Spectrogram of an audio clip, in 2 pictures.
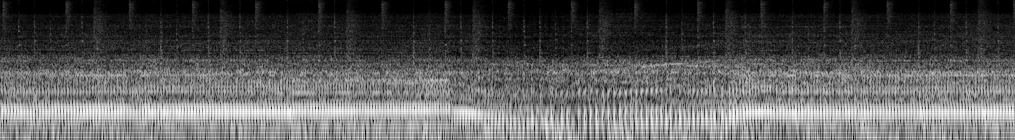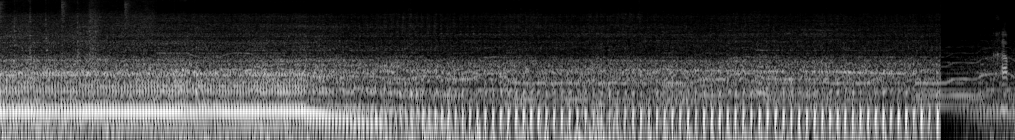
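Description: A sport motorcycle's engine runs steadily at low speed, heard from the rider's seat. The engine note falls about four seconds in, picks up again a few seconds later, and falls once more about thirteen seconds in.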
